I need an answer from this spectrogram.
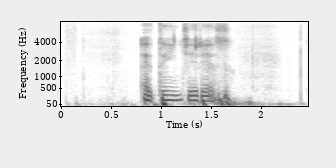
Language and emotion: Russian, neutral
